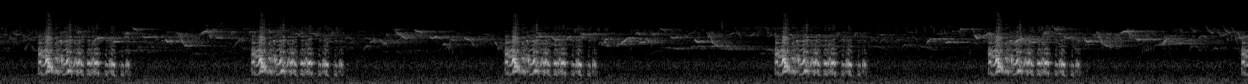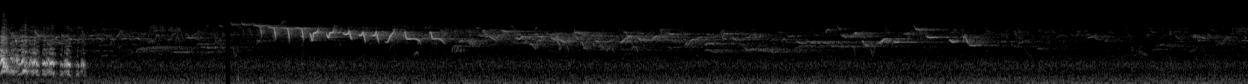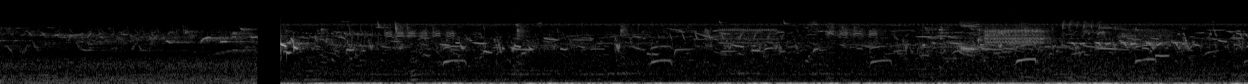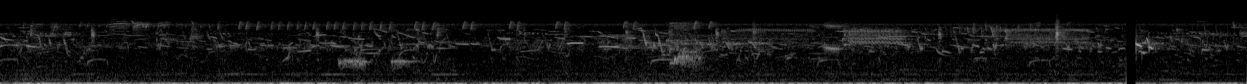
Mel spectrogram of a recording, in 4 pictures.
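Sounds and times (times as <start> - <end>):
small birds chirping: 0.0 - 49.9
turkeys gobbling: 0.4 - 1.3, 2.5 - 3.5, 5.0 - 6.0, 7.8 - 8.7, 9.9 - 10.8, 12.4 - 13.4, 40.8 - 41.6, 44.1 - 44.5.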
